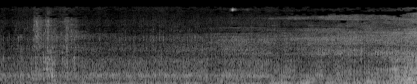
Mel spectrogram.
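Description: Steady low rumble of wind on the microphone and tyre noise from a bicycle riding on tarmac. An oncoming van's engine and tyres grow louder near the end as it draws close.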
